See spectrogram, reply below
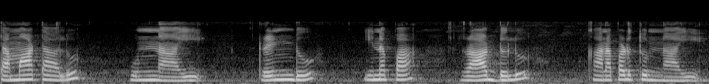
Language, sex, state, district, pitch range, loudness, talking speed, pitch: Telugu, female, Telangana, Hyderabad, 185-220 Hz, -17 LUFS, 60 wpm, 205 Hz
